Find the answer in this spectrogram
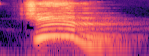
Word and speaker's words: gym: They're in the gym. Sound it with me. J, I, M. Gym. Your turn. Well done. The I sound is spelt with a Y.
